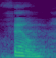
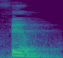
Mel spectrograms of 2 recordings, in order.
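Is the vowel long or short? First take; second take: short; short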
